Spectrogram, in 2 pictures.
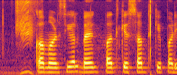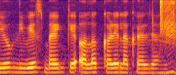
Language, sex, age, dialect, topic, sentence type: Magahi, male, 18-24, Western, banking, statement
